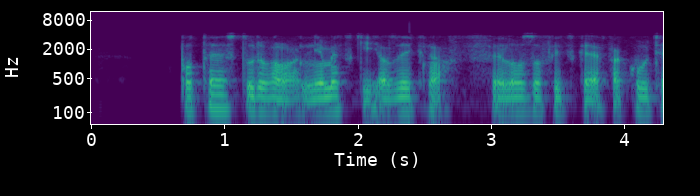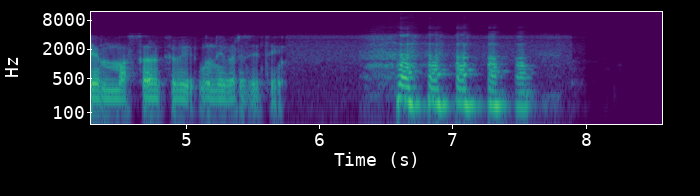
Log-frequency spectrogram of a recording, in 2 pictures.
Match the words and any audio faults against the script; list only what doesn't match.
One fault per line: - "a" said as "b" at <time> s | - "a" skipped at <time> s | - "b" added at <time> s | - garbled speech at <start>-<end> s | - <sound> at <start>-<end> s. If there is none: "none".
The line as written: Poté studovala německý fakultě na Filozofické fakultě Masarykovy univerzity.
- "fakultě" said as "jazyk" at 2.1 s
- laugh at 6.3-7.8 s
